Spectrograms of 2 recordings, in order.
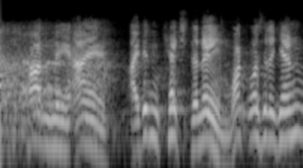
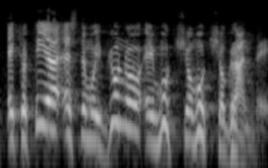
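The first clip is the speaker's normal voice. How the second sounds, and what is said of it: Comically put-on foreign accent. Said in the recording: “I'm laughing at your accent.”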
